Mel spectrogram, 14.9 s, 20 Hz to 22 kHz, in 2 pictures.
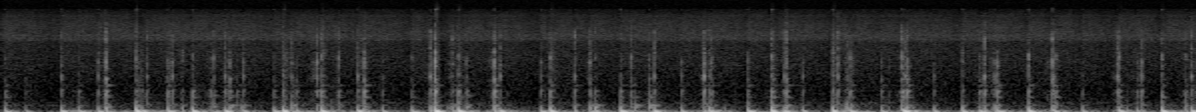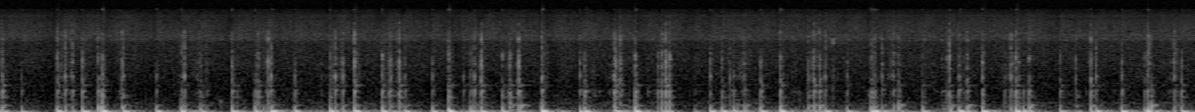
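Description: Large black plastic over-ear headphones with padded earcups, mounted on a 3Dio binaural microphone, have their hollow outer shells tapped by both hands with fingertips and nails. The result is a rapid, continuous stream of short, deep, hollow thuds with faint clicky edges, each dying away almost instantly.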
